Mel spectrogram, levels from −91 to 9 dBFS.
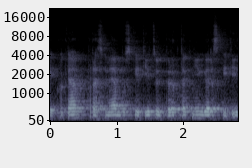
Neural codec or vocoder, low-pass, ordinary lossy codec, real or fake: none; 19.8 kHz; Opus, 64 kbps; real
